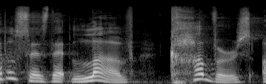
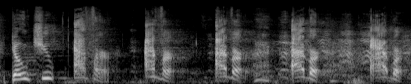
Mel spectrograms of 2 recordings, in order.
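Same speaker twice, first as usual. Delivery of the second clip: much higher, each ever hammered like a slap; mock scolding mother; 11 semitones higher, faster than usual. Preacher imitating a Bahamian mother whooping her child, high scolding. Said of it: "they'll do this".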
